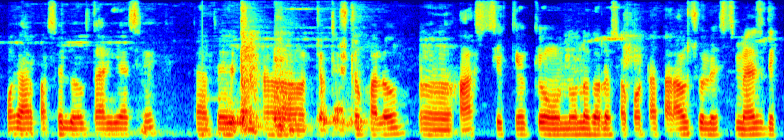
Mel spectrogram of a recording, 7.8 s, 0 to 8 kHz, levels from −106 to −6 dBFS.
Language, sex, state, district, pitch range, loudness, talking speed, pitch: Bengali, male, West Bengal, North 24 Parganas, 120-130 Hz, -19 LUFS, 175 wpm, 125 Hz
